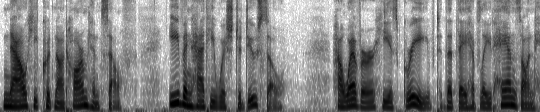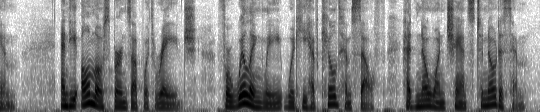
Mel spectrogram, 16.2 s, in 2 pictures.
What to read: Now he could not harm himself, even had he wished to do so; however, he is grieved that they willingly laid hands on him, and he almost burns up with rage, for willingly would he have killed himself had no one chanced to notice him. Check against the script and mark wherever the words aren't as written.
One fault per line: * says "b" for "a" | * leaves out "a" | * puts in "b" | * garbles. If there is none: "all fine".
* says "have" for "willingly"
